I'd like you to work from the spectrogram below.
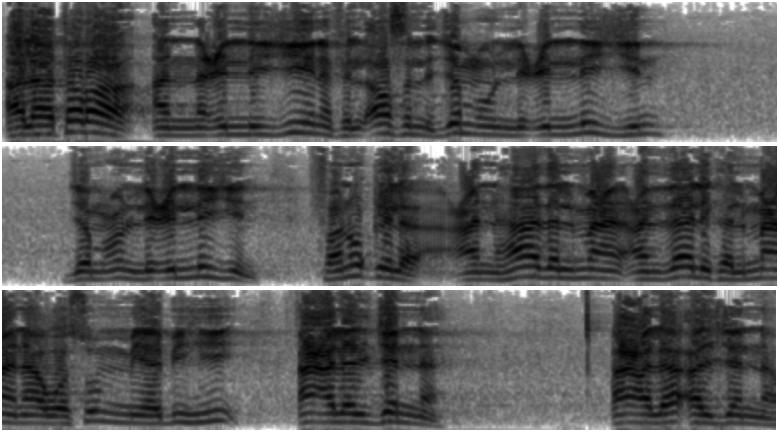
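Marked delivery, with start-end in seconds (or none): none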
